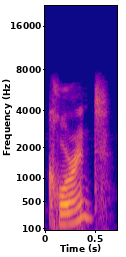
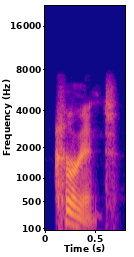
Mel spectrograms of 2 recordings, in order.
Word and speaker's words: current: the word current okay you would said corrent okay so instead of an or sound it's ER current current good a global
